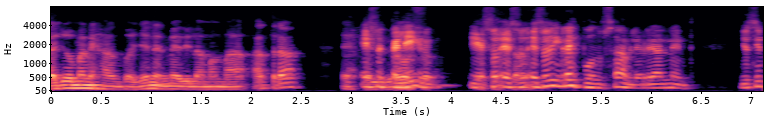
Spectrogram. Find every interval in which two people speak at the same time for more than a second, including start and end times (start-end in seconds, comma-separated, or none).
3.1-5.0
